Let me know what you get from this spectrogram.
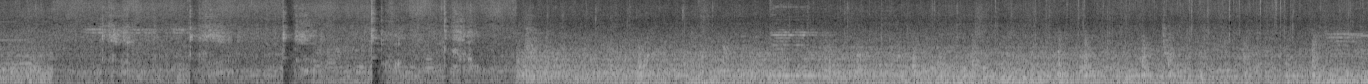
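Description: Eggs frying and sizzling in a large metal kadai while a steel spatula stirs and scrapes the scrambled egg against the pan.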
